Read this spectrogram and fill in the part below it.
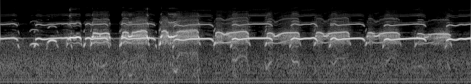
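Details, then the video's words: Piercing, slightly buzzy whistled screams from an osprey at Hellgate, 2014, screaming for fish at 4:19 PM, run together in a near-continuous string of about a dozen notes, with a low hum behind. "Screaming for fish"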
